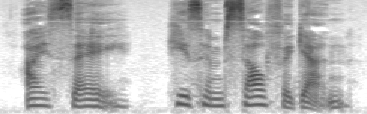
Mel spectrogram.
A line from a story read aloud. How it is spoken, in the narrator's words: she said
